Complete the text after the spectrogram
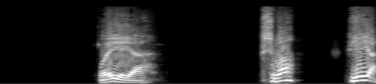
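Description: A young man talks on a phone.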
